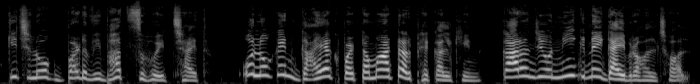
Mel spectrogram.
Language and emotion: Maithili, disgusted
